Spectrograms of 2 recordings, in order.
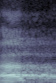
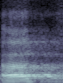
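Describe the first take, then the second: First: It ends in a t released with breath. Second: The same.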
